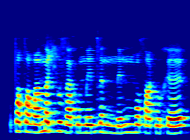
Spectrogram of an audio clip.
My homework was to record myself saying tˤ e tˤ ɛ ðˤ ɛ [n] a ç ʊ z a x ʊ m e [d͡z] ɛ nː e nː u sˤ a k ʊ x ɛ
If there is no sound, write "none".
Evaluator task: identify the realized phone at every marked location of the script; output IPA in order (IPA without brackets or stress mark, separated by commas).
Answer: n, d͡z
